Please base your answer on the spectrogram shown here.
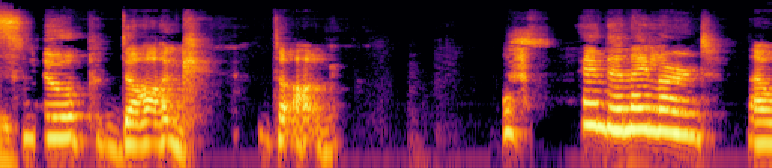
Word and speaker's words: Snoop Dogg: back then, early 2000s, Snoopy Doggy, baby. And then I said that, and this guy was laughing so hard. It's Snoop Dogg.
